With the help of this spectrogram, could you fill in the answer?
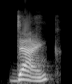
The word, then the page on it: dank: Indian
